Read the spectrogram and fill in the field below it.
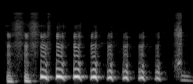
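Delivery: long, very high wheezy giggle; giggling. Real, not acted. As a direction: giggle helplessly at your own story. Laughs at daughter's complaint.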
